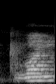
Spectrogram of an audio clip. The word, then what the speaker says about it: one: one rupe note a one rupe note here the starting letter is o o letter but it gives the pronunciation of w a one rupee note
